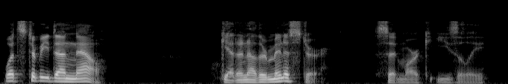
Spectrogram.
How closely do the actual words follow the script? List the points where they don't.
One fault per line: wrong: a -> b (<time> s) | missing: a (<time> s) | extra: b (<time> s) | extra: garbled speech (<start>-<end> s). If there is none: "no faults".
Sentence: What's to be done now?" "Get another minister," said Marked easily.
wrong: Marked -> Mark (4.0 s)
